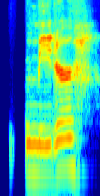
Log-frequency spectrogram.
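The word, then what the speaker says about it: Mateer: Meter.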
